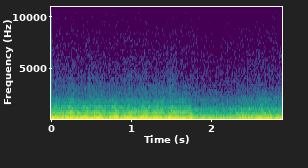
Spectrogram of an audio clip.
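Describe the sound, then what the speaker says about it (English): A 1961 Ford Zephyr/Zodiac with automatic transmission pulls away with a low, steady engine rumble that eases off slightly toward the end as the car slows, moderately loud and close. "Release the brake, accelerate gently, and off you go. Lift your foot, and you slow down."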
